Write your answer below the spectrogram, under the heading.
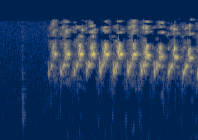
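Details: European goldfinch song, which it uses to defend its territory and attract females. Here is a quick, unbroken high twittering of chirpy notes, about seven per second, lasting a second and a half. No other sounds can be heard.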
